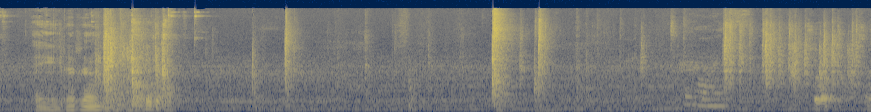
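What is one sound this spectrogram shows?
A young man knocks on a door.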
